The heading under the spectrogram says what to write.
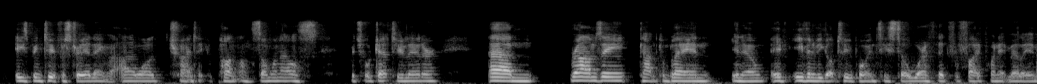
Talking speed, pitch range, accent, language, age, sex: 230 wpm, 155-165 Hz, British, English, 20-39, male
